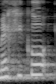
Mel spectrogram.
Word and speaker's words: México: Los mexicanos prefieren escribir México y Oaxaca, pero siempre pronunciarán México y Oaxaca.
